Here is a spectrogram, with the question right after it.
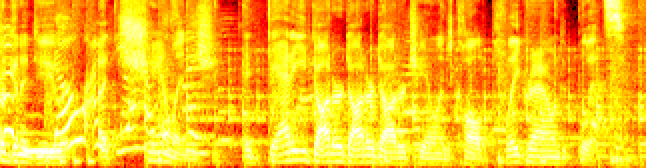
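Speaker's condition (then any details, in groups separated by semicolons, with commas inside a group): No condition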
